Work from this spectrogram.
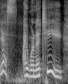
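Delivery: high-pitched, excited delivery. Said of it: "And he was all excited".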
